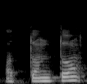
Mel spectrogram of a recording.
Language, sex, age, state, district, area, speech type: Bengali, male, 18-30, West Bengal, Paschim Bardhaman, rural, spontaneous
